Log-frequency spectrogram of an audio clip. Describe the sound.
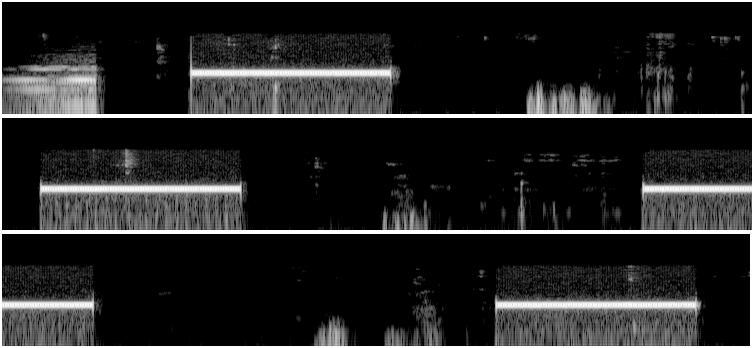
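Telephone ringback heard while a call is transferred to a hospital radiology line: four steady, loud two-second tones separated by longer silent gaps, with faint scattered noises in between.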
